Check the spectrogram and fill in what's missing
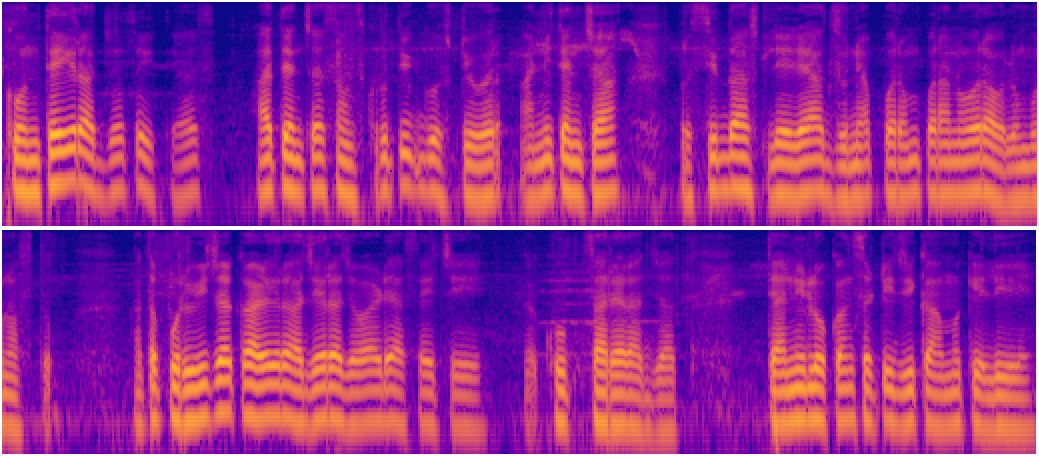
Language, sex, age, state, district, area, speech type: Marathi, male, 18-30, Maharashtra, Sangli, urban, spontaneous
